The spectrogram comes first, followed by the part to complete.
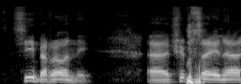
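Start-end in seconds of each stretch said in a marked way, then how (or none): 0.1-0.9 put-on Italian accent. Asked to try his Italian accent, he replies in an Italian accent. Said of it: "Italian accent".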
